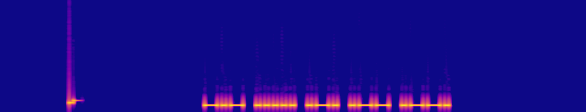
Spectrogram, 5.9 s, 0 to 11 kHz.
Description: Morse code, heard as a keyed tone, about 28 wpm, 700 Hz. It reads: K5RWP
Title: NA SOTA Chaser Callsigns 28wpm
